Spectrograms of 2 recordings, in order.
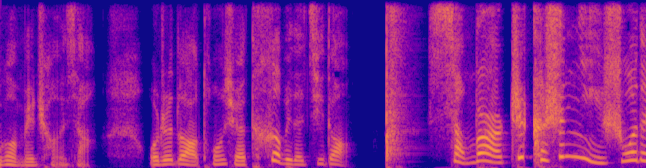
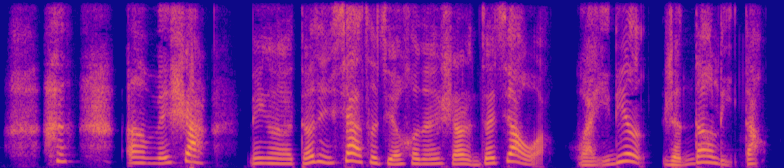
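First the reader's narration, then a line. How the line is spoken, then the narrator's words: Joking. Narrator (Chinese): 赶紧开玩笑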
